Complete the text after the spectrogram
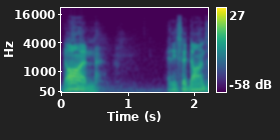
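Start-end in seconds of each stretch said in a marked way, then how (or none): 0.0-0.6 strong call. Retold or imitated. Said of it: "Ligon's got a strong voice".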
